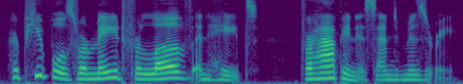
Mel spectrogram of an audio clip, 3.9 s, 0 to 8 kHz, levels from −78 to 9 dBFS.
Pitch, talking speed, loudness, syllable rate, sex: 190 Hz, 185 wpm, -20 LUFS, 5.4 syllables/s, female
